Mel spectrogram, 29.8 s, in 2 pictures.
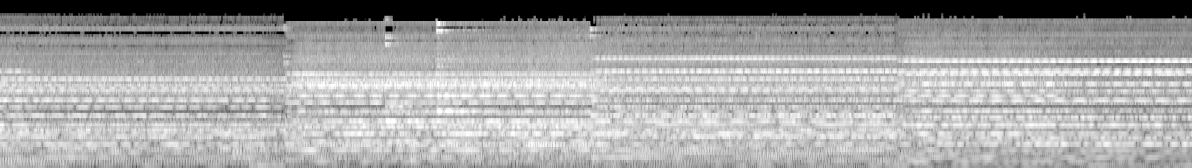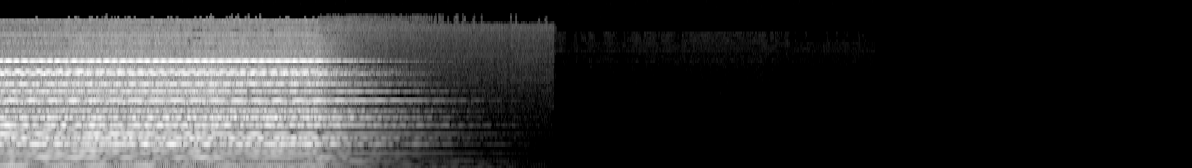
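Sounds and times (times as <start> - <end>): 
violin: 0.0 - 20.2.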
